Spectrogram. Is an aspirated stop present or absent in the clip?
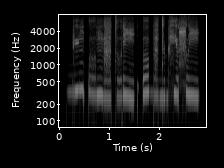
absent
